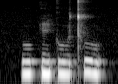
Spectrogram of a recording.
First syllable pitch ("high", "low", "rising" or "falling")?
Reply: low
